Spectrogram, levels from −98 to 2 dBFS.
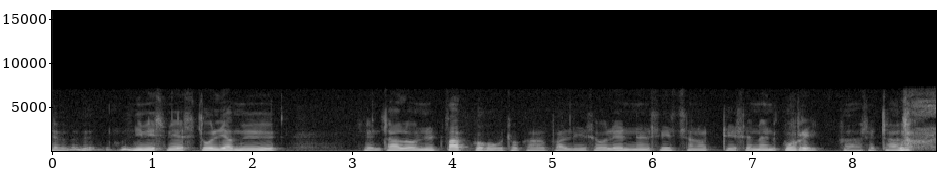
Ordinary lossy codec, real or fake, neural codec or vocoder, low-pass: none; real; none; 7.2 kHz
